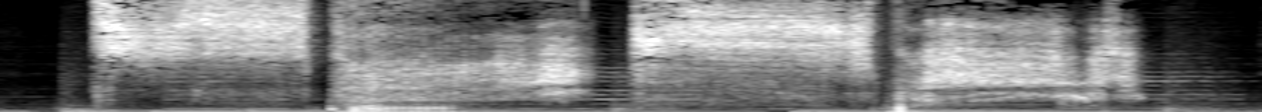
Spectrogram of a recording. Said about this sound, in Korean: 이것은 입에서 나는 소리가 아닙니다. 태주가 커피 내리는 소리입니다.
